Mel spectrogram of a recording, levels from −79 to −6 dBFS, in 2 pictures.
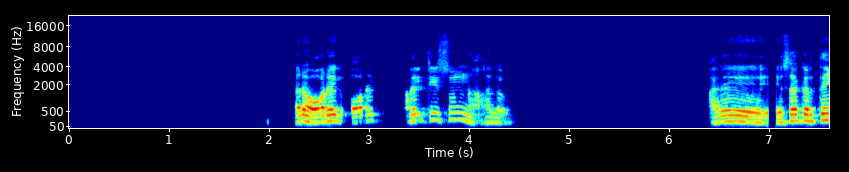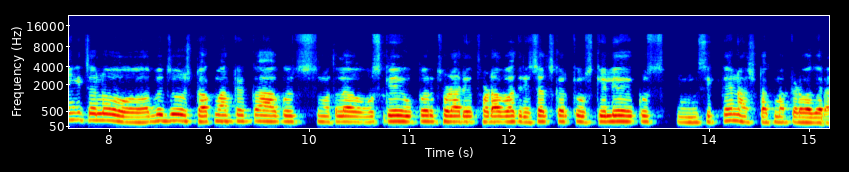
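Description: A speech recording with two bouts of automatic gain rising: from 3.34 to 4.48 s the level climbs by about 5 dB, and from 6.39 to 7.82 s by about 6 dB. Voice and background noise swell together over more than a second, which separates it from a talker leaning closer. Inside the second rise, at 6.99 to 7.08 s, the sound cuts to 84 ms of clean silence and then resumes, likely a Bluetooth stall where the headphone buffer ran dry. The cut is abrupt, not a gradual fade.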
